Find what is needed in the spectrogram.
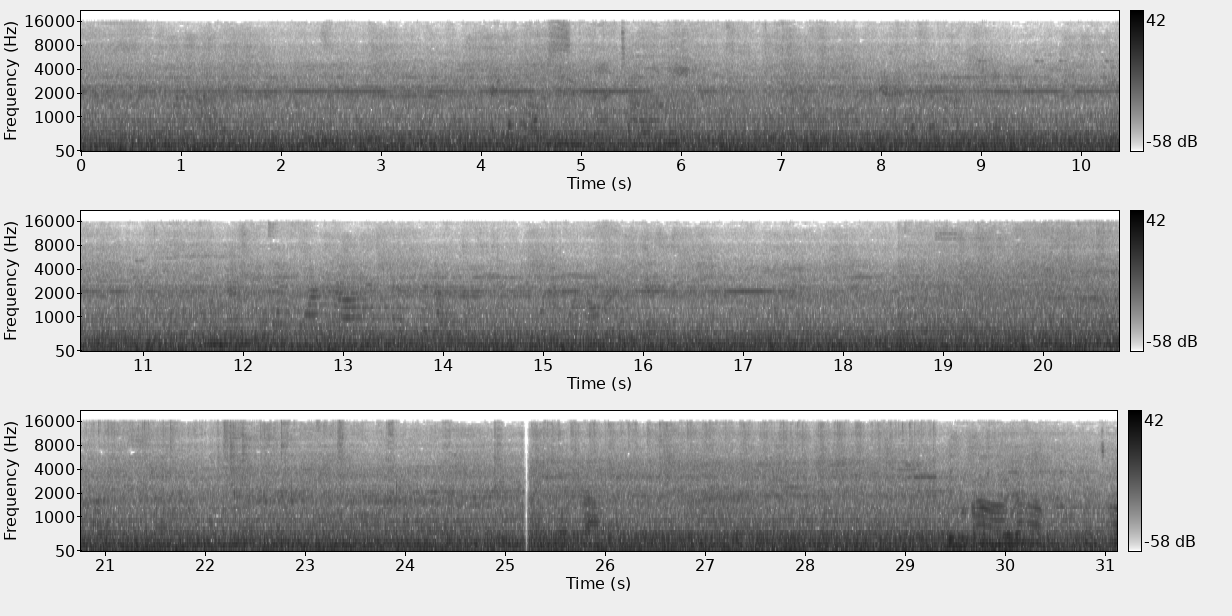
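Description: Indoor store ambience: a steady low rumble of machinery with indistinct voices of other people in the background.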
